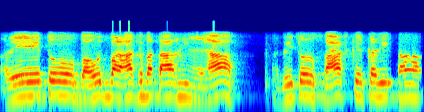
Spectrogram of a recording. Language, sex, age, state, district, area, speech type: Hindi, male, 60+, Uttar Pradesh, Mau, rural, conversation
